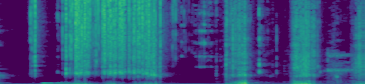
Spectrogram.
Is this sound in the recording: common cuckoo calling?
no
